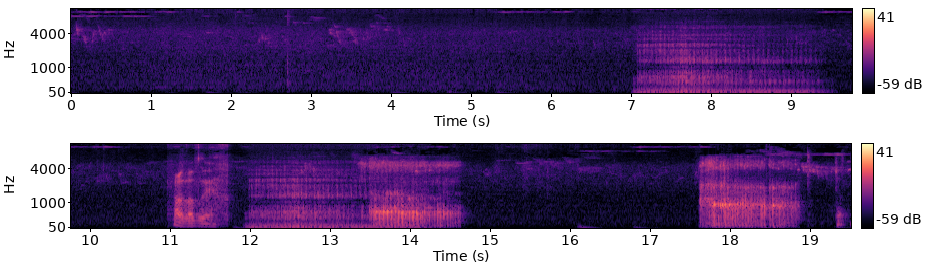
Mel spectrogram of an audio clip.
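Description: During a game session, a player's voice imitates a wolf's growl in several rough, close bursts of a few seconds each. The bursts are separated by near silence, and brief talk comes between them.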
